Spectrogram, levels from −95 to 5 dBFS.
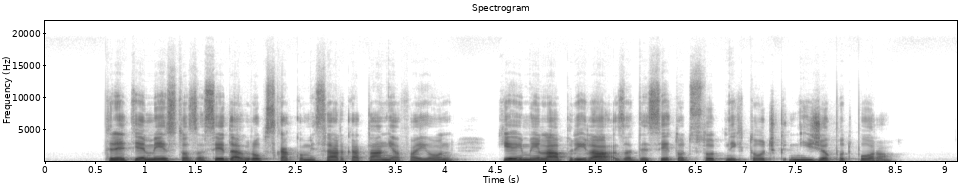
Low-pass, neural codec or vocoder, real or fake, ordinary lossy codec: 19.8 kHz; codec, 44.1 kHz, 7.8 kbps, Pupu-Codec; fake; none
